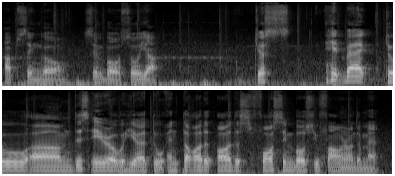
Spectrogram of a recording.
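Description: A man's voice: medium pitch, measured pace, a little hiss or hum. A man giving a casual, step-by-step video game walkthrough in an informal, somewhat hesitant way. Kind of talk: casual game tutorial commentary.

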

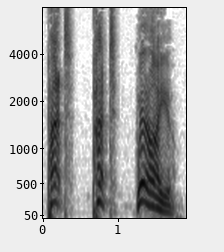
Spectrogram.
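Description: A man's voice: medium pitch, very animated, fast talker, breathy edge, no echo, clean studio sound, voice pushed up. A man voicing an angry, imperious male rabbit who scolds like a fussy master in a storybook. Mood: angry, bossy. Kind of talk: storybook character voice.

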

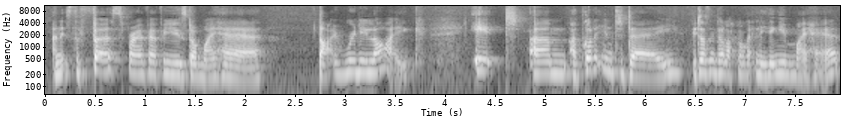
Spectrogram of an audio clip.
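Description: A woman's voice: medium pitch, darkish tone. A woman in her fifties, congested from a head cold, chatting to camera about beauty products at home, gushing with many ums. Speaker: beauty vlogger. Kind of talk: casual to-camera product review. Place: home room, indoors.

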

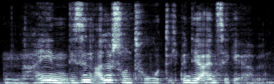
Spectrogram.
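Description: A woman's voice: on the low side, fairly quick, lightly acted. A woman playing a suspicious widow. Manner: wary, questioning. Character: suspicious widow, sharp-tongued.

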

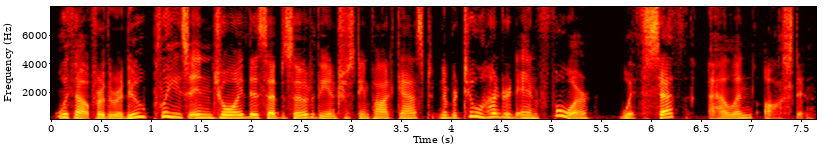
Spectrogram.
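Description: A man speaks as an enthusiastic podcast host, with a lively, swinging pitch and casual phrasing. The sound is dry, with no room around it. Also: normal speed, few pauses, no room sound. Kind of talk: upbeat podcast intro and casual interview chat.

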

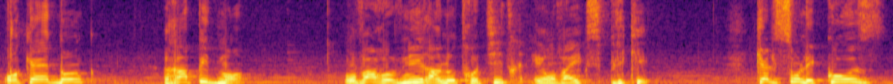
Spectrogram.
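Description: A young male preacher with a mellow, relaxed tone, teaching his sermon patiently and asking his listeners "ok?" again and again. He speaks from a lectern on a studio stage with faint music playing behind him. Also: high voice. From Portugal. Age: young adult. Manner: explanatory, peppers phrases with "ok?" and "amen". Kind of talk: sermon on a live stream.

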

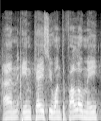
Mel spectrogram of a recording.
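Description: A man from Latvia with a Latvian accent, telling hesitant, stammering deadpan jokes on a theatre stage into a handheld mic. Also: a little high, moderate pace. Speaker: comedian contestant. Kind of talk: stand-up comedy audition. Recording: reverberant theatre hall, audience noise.

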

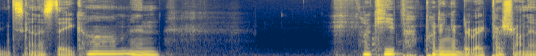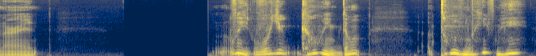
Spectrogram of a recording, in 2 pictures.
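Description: A man playing a sardonic young research assistant in an audio roleplay, his voice very dark and gravelly. He talks haltingly and intimately, dropping at times into breathy tones, and the sound is close and dry. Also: on the low side, no echo, exaggerated voice. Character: snarky, cynical young research assistant, flustered when hurt. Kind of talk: intimate one-sided audio roleplay acting.

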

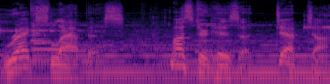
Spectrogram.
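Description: An actor playing a solemn storyteller in a game trailer, recounting an ancient legend in a grave, measured, dramatic way. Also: male voice, on the low side, huge pitch swings, vocal fry, exaggerated voice. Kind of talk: dramatic scripted narration. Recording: loud music behind the voice.

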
